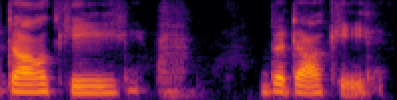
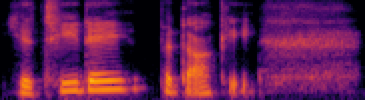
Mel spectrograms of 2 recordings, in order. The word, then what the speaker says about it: Yetide Badaki: her terrific yeah yeah donkey badaki I gotta say her name right yetide badaki uh apparently well not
